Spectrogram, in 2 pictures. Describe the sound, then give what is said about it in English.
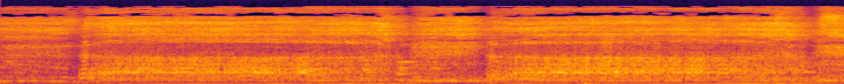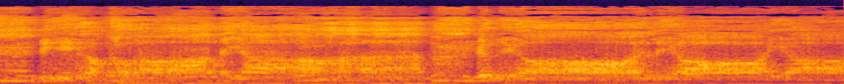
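Loud, sustained groaning in the spirit during prayer, a deep, tonal voiced moaning that runs almost unbroken, with a few brief dips between long drawn-out groans. “Groaning in the spirit is not speaking in tongues. Groaning in the spirit. Sometimes when you see me praying, I get to a dimension and all you hear is”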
